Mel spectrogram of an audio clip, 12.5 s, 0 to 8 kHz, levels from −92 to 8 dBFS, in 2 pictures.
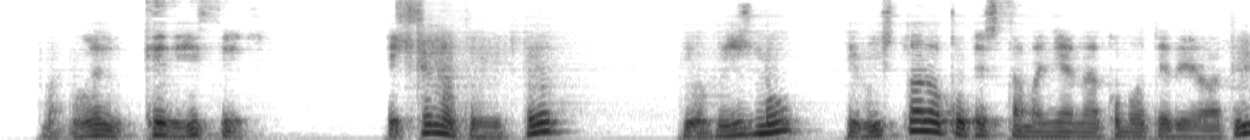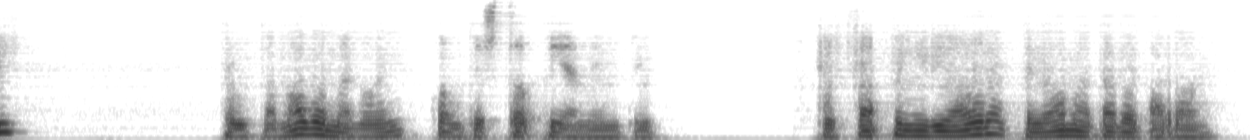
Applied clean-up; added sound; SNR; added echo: neural mask model DeepFilterNet 3.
